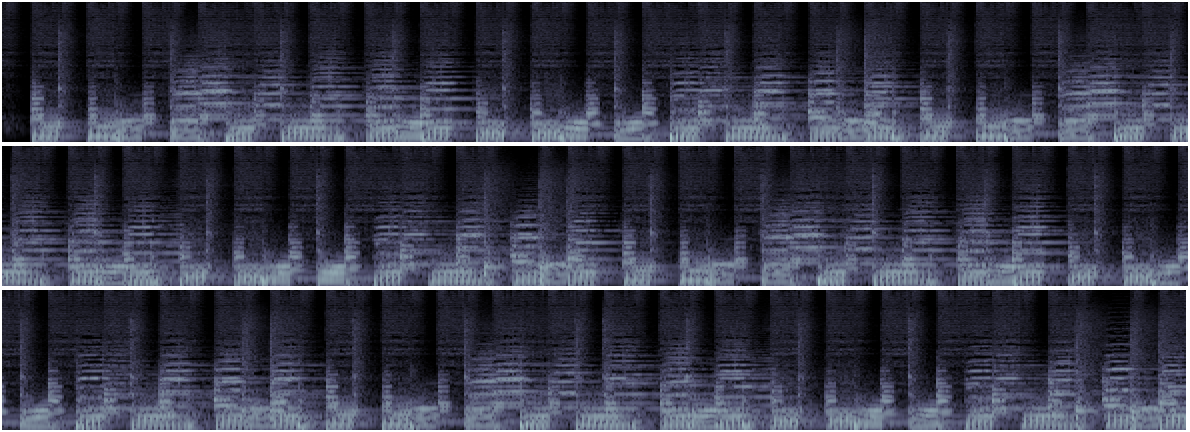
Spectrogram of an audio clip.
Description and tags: Wonky Ska
Jump to the beat! Up, up, ska, ska!
A little ska loop that came out a bit lopsided.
